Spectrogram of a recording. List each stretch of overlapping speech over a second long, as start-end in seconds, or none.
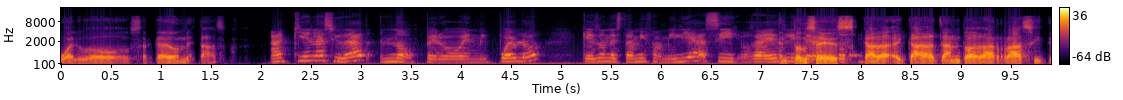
7.1-8.5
